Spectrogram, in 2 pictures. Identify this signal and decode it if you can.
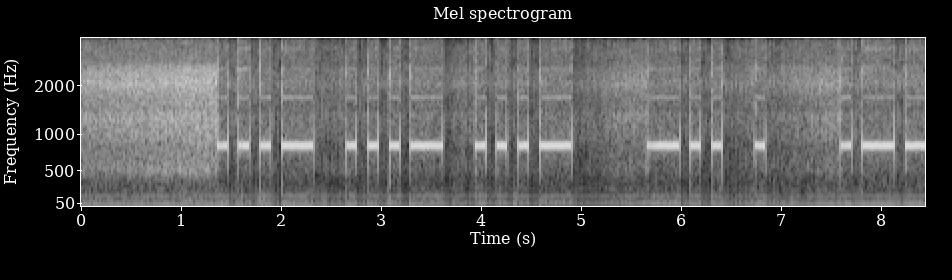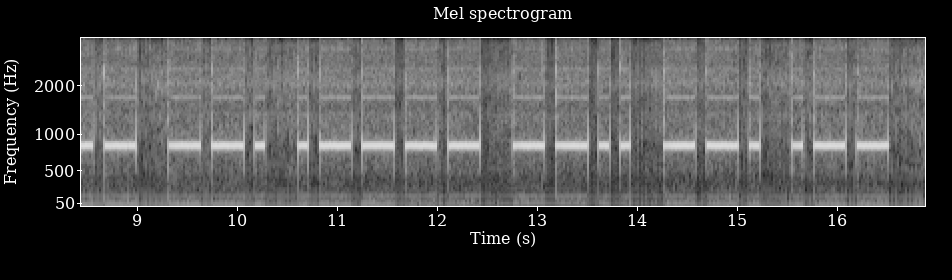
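Morse code, heard as a keyed tone, about 11 wpm, 850 Hz, with radio noise. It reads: VVV DE JG1ZGW
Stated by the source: 50 MHz beacon located in Tokyo, Japan.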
